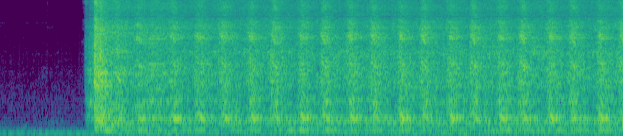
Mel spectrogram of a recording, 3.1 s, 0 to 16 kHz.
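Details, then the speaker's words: Honda EU3000is generator, serviced, pull-starts but won't start on electric starter; cranked with charged battery and charger: steady rapid starter churn about four pulses a second, never fires; no spark found, battery ruled out. "doesn't sound any different yeah didn't think so"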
